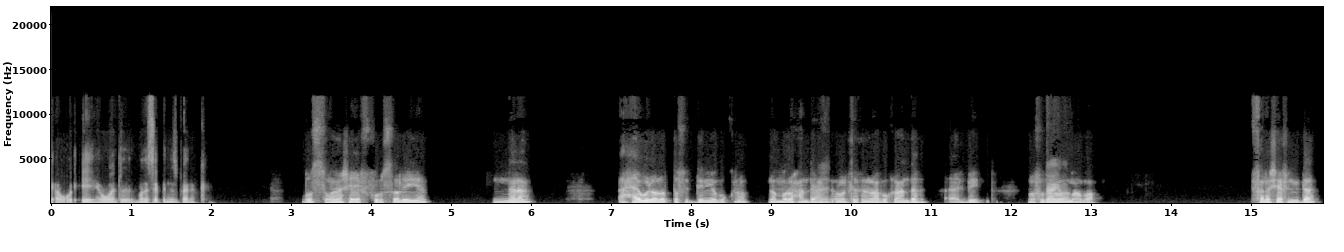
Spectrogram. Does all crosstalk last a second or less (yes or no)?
yes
